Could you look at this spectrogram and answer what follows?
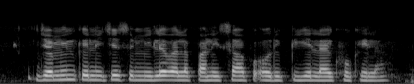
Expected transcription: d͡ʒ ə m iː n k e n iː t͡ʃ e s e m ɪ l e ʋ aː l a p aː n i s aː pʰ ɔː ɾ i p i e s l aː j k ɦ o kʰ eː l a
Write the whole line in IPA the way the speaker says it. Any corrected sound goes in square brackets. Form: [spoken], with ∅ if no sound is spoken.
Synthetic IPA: d͡ʒ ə m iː n k e n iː t͡ʃ e s e m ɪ l e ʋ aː l a p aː n i s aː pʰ ɔː ɾ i p i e [∅] l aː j k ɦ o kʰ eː l a

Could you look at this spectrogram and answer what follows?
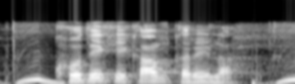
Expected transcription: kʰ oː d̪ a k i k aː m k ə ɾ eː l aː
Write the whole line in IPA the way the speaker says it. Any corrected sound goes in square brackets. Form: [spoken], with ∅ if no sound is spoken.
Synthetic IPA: kʰ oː d̪ [e] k [e] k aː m k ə ɾ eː l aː

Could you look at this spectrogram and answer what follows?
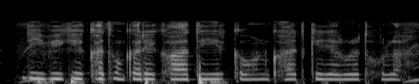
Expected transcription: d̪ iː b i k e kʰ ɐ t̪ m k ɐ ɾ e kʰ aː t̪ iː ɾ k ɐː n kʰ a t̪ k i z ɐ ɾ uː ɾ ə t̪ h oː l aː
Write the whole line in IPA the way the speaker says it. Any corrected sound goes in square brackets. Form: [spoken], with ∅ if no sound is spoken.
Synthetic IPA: d̪ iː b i k e kʰ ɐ t̪ m k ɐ ɾ e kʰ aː t̪ iː ɾ k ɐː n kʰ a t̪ k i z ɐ ɾ uː ɾ ə t̪ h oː l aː

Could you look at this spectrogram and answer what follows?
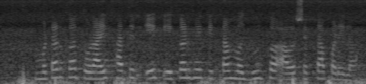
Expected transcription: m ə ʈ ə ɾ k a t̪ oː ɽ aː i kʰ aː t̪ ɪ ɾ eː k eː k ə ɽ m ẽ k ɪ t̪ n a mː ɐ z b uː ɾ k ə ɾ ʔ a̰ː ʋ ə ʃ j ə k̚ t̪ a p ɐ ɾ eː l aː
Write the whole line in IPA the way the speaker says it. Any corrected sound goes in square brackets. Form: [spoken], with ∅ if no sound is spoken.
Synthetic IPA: m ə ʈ ə ɾ k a t̪ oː ɽ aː i kʰ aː t̪ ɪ ɾ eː k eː k ə ɽ m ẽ k ɪ t̪ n a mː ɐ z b uː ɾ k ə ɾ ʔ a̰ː ʋ ə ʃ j ə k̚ t̪ a p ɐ [ɽ] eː l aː

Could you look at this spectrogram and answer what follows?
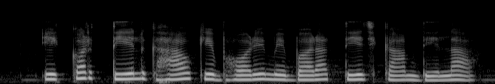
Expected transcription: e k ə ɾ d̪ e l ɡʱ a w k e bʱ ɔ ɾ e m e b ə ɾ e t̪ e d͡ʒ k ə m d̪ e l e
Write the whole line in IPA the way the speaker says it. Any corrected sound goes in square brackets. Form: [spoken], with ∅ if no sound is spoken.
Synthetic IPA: e k ə ɾ [t̪] e l ɡʱ a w k e bʱ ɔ ɾ e m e b ə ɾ [a] t̪ e d͡ʒ k [a] m d̪ e l [a]

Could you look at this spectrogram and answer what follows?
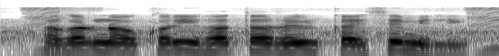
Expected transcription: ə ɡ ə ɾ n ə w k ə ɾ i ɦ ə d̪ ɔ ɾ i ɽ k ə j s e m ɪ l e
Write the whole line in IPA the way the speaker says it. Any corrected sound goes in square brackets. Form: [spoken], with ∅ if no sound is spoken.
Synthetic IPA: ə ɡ ə ɾ n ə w k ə ɾ i ɦ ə [t̪] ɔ ɾ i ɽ k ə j s e m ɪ l [i]

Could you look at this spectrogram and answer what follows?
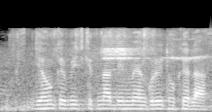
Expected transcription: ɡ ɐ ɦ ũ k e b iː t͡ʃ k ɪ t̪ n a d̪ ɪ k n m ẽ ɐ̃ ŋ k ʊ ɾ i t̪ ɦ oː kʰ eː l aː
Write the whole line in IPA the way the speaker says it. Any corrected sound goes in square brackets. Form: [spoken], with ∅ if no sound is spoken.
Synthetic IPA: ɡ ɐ ɦ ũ k e b iː t͡ʃ k ɪ t̪ n a d̪ ɪ [∅] n m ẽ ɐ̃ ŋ k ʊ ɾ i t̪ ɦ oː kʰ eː l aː

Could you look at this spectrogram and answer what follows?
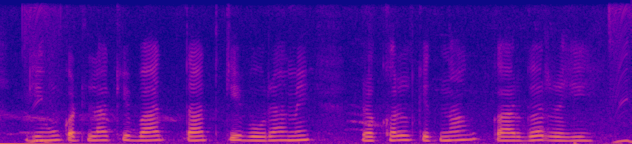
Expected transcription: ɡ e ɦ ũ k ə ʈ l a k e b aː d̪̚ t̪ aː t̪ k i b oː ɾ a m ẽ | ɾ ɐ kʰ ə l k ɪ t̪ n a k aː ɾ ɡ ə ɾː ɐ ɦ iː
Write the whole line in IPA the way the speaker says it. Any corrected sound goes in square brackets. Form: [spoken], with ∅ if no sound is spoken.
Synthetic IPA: ɡ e ɦ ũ k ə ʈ l a k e b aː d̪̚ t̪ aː t̪ k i b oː ɾ a m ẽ | ɾ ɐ kʰ ə l k ɪ t̪ n a k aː ɾ ɡ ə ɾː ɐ ɦ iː

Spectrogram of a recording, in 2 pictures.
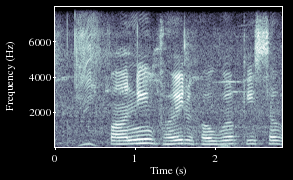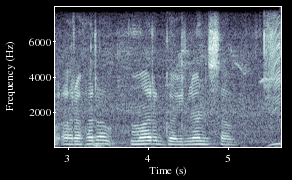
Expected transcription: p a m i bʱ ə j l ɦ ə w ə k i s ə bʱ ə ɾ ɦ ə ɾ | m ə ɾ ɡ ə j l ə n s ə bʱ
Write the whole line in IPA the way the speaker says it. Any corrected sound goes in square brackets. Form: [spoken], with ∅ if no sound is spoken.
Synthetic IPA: p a [n] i bʱ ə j l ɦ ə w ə k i s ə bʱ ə ɾ ɦ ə ɾ | m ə ɾ ɡ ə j l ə n s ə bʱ

